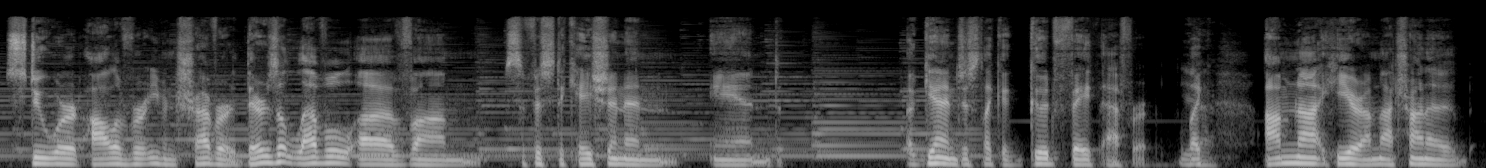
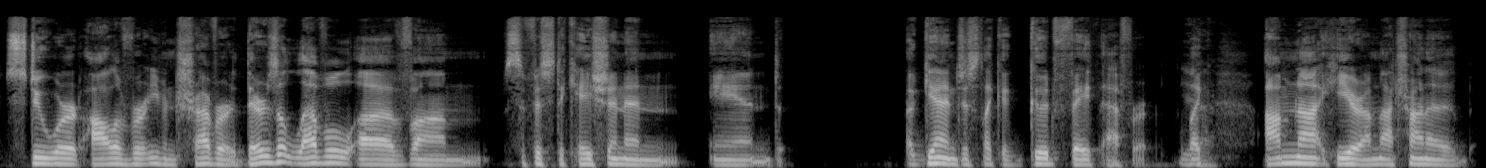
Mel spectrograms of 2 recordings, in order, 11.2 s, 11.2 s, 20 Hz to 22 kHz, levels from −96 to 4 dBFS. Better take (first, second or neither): second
